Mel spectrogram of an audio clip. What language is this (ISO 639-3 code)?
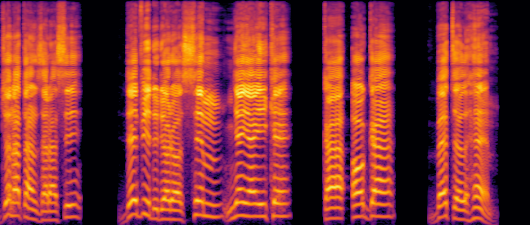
ibo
